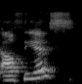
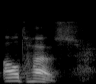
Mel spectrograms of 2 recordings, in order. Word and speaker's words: Althuis: your last name robert altheus uh actually no it's alt house so it's just like as as as if it's house in english yeah okay old times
